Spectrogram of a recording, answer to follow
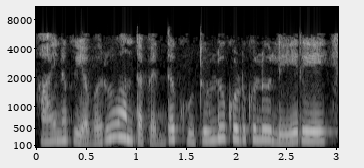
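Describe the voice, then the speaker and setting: A woman voicing a poor, ragged, ailing man who speaks gently and affectionately, with a husky voice. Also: mid-range voice, moderate pace, muffled recording, natural voice. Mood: tender.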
